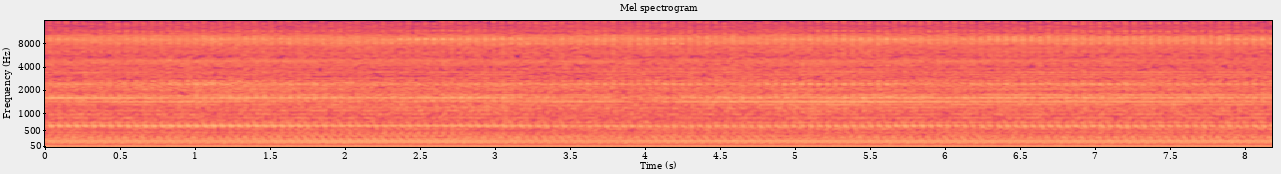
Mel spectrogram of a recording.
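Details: Toyota Corolla 5E-FE engine at idle: steady idle with a regular light knock, about three per second, riding over the engine; engine knock of unknown origin.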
